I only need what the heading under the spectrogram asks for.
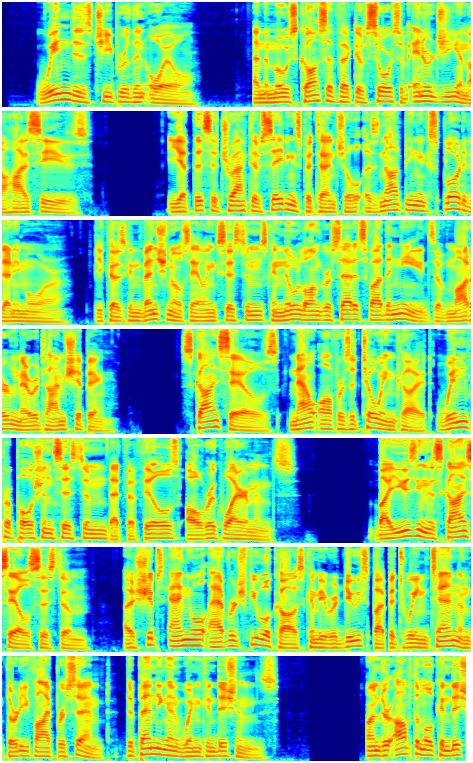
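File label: American English, Kommentar Variabel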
